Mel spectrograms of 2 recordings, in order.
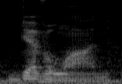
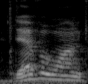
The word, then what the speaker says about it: Devuan: a Debian install however this is the new devaan now it's spelled D Vu an Devan came about because of the disagreement within Debian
